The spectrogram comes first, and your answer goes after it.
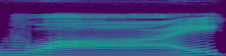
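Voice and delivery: acted loud, drawn-out, condescending motherly reproachful tone. Retelling how a mother asks why, imitating mom's condescending tone. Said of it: "you know that condescending tone that your mother uses when she's talking to you, like".

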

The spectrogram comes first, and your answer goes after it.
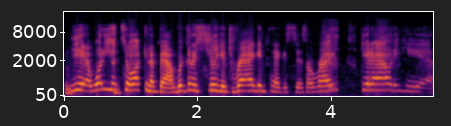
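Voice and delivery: loose, vague put-on New York accent. Podcast host voicing a bandit robbing Lady Hermione: vaguely New York accent. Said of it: "vaguely New York sounding accent".

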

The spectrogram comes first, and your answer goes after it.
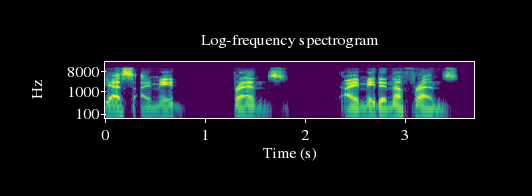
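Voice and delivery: simple, halting broken-English phrasing. Retelling what a girl from Ukraine replied: imitating broken English. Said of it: "broken English".

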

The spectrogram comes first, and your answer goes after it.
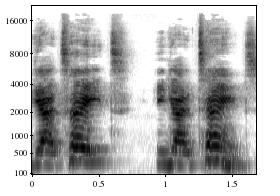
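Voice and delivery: put-on southern accent. Joking about how the name Tate sounds in a southern accent: southern accent. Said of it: "especially when you're using a southern accent".

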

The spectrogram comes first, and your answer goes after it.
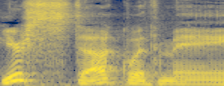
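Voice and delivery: pressing, urgent, low, intense stage half-whisper. Speaker acting out a scene with another speaker, playing Claire, half-whispering intensely as Claire. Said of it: "whispers even more intense".

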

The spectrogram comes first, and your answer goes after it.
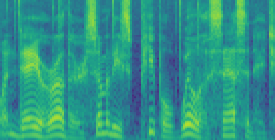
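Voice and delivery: ordinary delivery

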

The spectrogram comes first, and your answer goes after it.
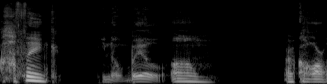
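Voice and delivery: put-on old man voice. Addressing Billy and Carl, in an old man voice. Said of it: "Your old man voice sucks".

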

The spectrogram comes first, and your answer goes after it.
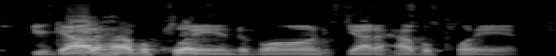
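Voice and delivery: put-on low, deep, drawling Southern accent. Quoting a trainer's advice, in a deep Southern drawl. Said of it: "in a really deep Southern drawl".

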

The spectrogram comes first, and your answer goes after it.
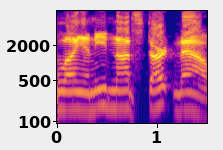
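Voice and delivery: grumbling. Reading a story aloud, voicing a man answering a boy, grumbling. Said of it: "grumbled Ezra".

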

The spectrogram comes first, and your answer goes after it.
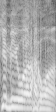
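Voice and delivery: put-on crying scream. Retelling a wrestling angle, imitating Batista: imitating Batista crying and screaming. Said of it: "just crying, screaming".

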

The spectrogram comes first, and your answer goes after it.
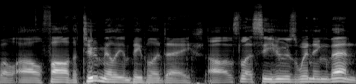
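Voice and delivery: ordinary talk, nothing marked

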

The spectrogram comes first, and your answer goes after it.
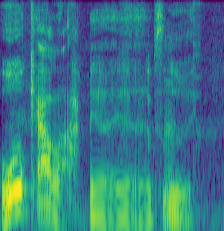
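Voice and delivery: bad attempt at an Irish accent. Talking about an Irish or Scottish band, trying the worst accent attempt. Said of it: "That was the worst accent attempt".

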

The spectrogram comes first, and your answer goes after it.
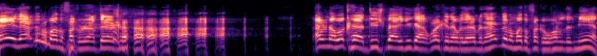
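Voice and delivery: very high, loud little leprechaun put-on voice. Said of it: "That's the way he sounds, too".

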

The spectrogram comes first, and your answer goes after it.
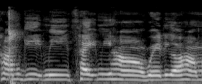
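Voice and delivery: mock crying, pleading voice. Retelling calling mom after a fight, imitating own crying. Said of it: "I called my mom crying".

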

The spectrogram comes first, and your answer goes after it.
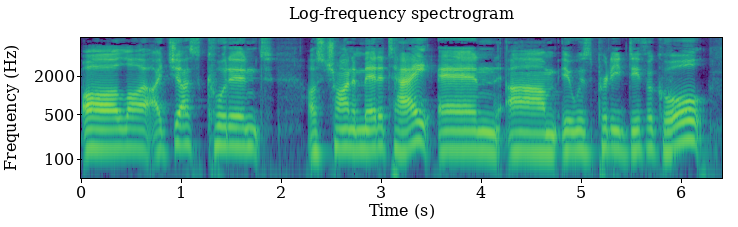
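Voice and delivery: put-on Australian accent. Retelling a news interview as the retreat attendee: Australian current affairs interviewee accent. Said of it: "Are you adding an accent too?".

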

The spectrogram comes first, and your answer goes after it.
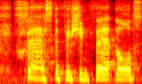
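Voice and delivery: put-on very high, sliding into butchered Australian accent. Recalling Steve's interlude on a podcast, do a bad Steve impression that comes out Australian. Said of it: "I don't know why he's Australian now".

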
